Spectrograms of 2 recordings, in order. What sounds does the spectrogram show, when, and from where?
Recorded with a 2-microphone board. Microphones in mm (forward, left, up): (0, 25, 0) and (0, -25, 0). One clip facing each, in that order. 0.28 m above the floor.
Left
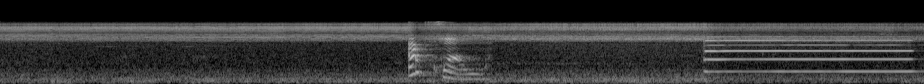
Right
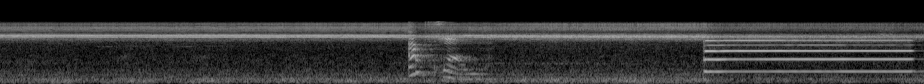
0.0 s an insect: 60° left (ahead or behind), 1.0 m
4.1 s a child speaking: 25° left (ahead or behind), 1.1 m
7.0 s a flute: 15° right (ahead or behind), 0.8 m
